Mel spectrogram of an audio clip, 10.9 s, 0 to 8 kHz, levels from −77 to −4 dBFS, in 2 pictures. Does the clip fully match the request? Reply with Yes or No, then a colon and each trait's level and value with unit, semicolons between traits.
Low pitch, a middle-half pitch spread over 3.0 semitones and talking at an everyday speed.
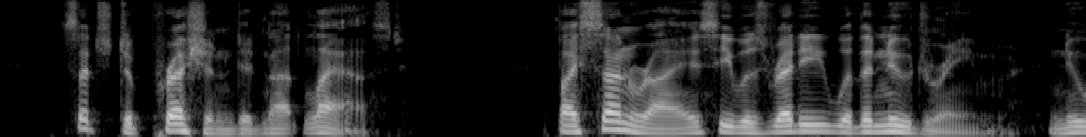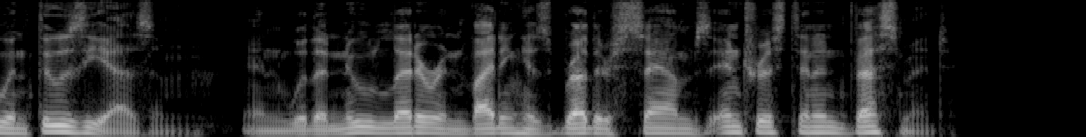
Yes: low, 110 Hz; average, 4.3 semitones; average, 155 wpm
